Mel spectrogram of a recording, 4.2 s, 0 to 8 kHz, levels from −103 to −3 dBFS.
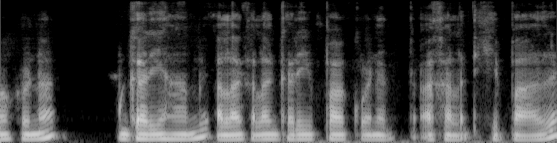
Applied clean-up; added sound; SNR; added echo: neural mask model Resemble Enhance denoiser.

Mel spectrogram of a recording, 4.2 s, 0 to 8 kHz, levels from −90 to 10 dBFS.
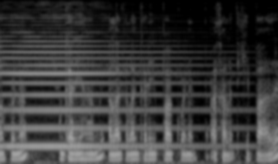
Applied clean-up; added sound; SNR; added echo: none; Bowed string instrument; 2 dB; none.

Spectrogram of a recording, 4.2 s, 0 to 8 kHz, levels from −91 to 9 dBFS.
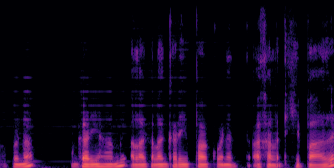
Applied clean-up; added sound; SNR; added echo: neural mask model DeepFilterNet 3.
